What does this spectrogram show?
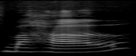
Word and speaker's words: mahal: I I I'll teach you okay so it's Mahal Mahal Mahal oh yeah I remember that now or Mahal Kayo Mahal K that's what I Mahal Kayo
